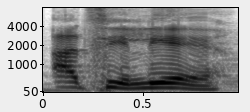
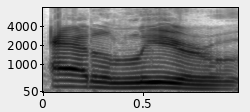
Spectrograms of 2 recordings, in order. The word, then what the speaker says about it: Atelier: Which Hat Atelier or Atelier, whichever way you want to pronounce it, both are correct.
